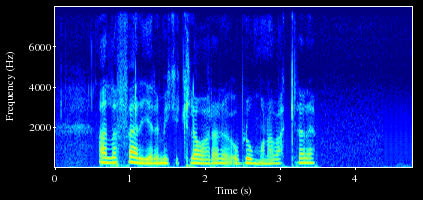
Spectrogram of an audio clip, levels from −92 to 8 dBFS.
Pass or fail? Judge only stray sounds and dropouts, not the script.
pass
